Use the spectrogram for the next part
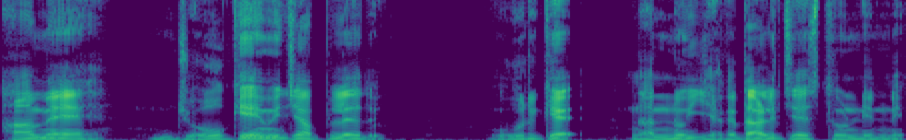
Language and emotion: Telugu, sad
